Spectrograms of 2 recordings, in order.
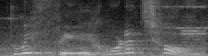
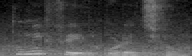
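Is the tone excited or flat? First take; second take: excited; flat. First: It is said in an excited, lively tone. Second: It is said flatly with no expression. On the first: The speaker is very happy about it. "এরপর আমি excited হয়ে বললাম" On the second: It is a plain statement of fact. "ওটা শুনে মনে হয়েছে normal sentence, কোনো এক্সপ্রেশনই নাই"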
